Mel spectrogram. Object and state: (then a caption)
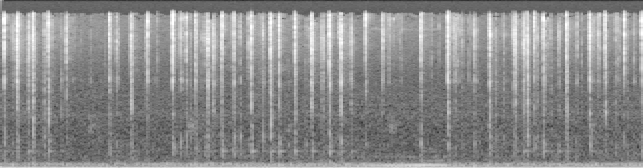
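Laptop keyboard, plastic keys in aluminium body. Fingertips of both hands type lightly on a MacBook Pro laptop keyboard, its small plastic keycaps set in an aluminum body, resting on a wooden desk. Quick, uneven, bright clicks and taps run steadily throughout over a constant low hum.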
